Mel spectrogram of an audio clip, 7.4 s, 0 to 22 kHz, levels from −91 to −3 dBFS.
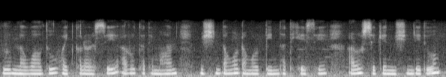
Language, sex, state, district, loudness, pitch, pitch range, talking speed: Nagamese, female, Nagaland, Dimapur, -15 LUFS, 195 Hz, 185-205 Hz, 175 wpm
